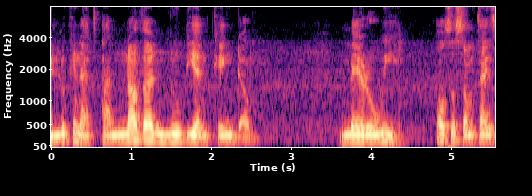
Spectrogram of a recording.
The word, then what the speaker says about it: Meroe: episode we'll be looking at another nubian kingdom meruwi also sometimes pronounced mero napata the capital city of kush was sacked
